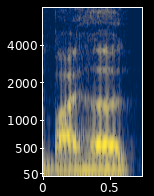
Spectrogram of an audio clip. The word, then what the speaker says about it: Pai: Now that might sound a little bit different, but actually it's Wei Giles, and it's pronounced very similarly to the Baihe Gujin Tang. So even though it's spelled P-A-I, it's still Bai.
